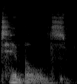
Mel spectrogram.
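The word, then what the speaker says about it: Theobalds: This was um called Tibolds and it's it's spelled Theo Bolds but pronounced Tibbles.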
